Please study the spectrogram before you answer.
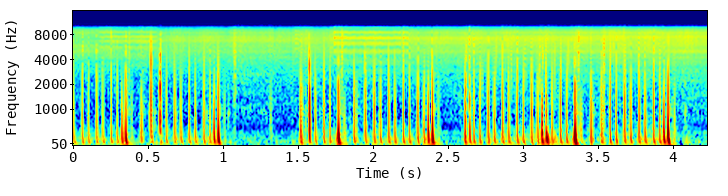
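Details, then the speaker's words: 1977 Elizabeth City NC step-by-step exchange with directors, dialing 338: three distinct groups of rapid clicking pulses with short gaps. This is normal director pulsing; the director decides the route, then dials out 6 plus 8. "As you can see, there were 3 pulsing events after we dialed 338. 3 sort of groups of pulsing noises that sounds almost like 3 digits, but actually the number of digits being dialed out is equal to the number of pulsing events minus 1."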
